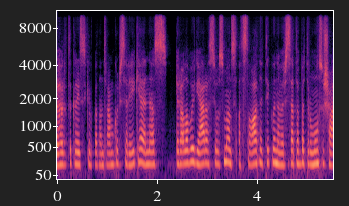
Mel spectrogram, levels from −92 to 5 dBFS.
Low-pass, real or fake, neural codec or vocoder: 9.9 kHz; fake; codec, 16 kHz in and 24 kHz out, 0.8 kbps, FocalCodec, streaming, 65536 codes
